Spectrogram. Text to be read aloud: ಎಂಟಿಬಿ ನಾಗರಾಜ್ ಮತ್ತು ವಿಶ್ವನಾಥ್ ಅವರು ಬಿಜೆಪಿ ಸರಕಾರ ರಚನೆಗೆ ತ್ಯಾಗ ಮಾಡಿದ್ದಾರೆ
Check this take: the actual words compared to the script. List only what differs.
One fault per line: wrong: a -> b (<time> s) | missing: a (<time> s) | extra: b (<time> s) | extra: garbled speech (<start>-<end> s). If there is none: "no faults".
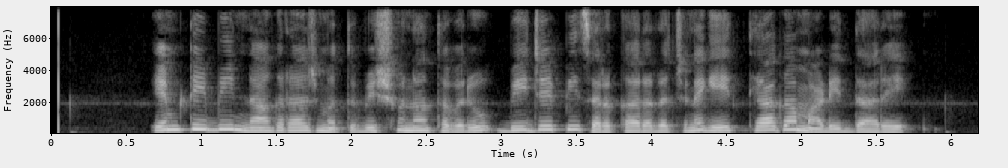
no faults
